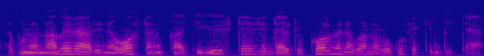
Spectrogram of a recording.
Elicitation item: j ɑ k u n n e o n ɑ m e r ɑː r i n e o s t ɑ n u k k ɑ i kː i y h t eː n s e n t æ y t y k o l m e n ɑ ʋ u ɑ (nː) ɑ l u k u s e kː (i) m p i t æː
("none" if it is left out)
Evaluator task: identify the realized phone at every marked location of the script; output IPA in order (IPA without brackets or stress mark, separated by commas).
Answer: nː, i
